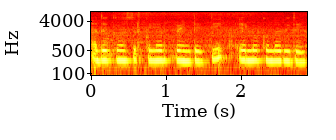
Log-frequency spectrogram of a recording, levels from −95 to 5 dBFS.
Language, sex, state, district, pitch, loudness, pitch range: Kannada, female, Karnataka, Dharwad, 255 Hz, -15 LUFS, 245-260 Hz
